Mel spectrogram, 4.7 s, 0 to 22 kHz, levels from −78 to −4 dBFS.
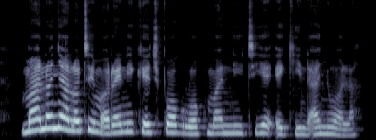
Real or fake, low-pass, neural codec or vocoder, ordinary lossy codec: real; none; none; none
